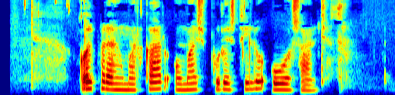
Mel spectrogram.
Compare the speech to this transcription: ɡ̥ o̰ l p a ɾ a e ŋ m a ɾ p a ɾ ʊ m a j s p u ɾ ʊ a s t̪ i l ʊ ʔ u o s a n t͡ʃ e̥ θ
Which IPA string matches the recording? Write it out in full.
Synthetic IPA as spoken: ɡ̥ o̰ l p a ɾ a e ŋ m a ɾ k a ɾ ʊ m a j s p u ɾ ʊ e s t̪ i l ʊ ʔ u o s a n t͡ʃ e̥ θ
